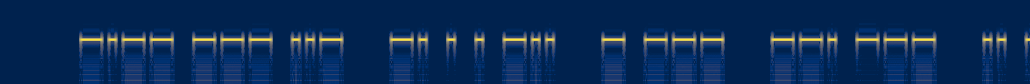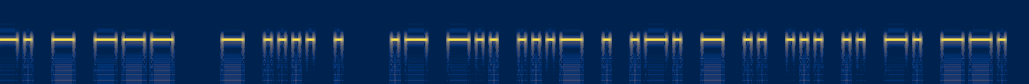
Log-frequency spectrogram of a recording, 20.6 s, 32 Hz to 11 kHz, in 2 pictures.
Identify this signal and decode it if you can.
Morse code, heard as a keyed tone, about 17 wpm, 700 Hz. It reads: YOU NEED TO GO INTO THE ADVERTISING
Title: Sentences from Top 1000 Words - Review Part 6 - 17wpm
